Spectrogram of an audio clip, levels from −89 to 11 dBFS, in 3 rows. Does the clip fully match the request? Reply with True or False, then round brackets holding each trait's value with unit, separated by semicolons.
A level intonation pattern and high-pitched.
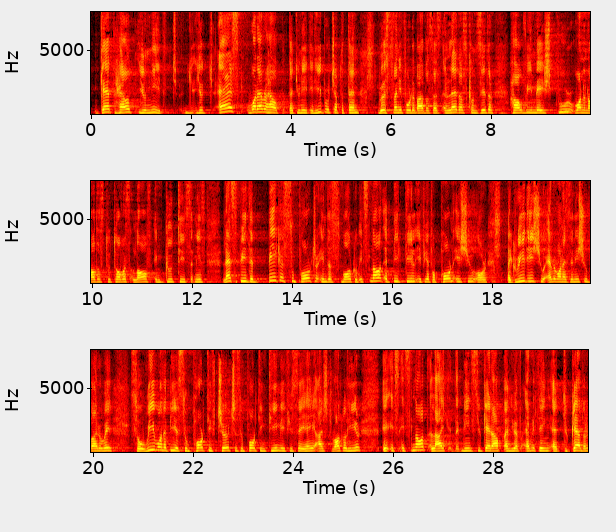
True (2.3 semitones; 195 Hz)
